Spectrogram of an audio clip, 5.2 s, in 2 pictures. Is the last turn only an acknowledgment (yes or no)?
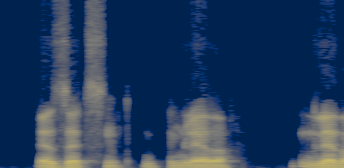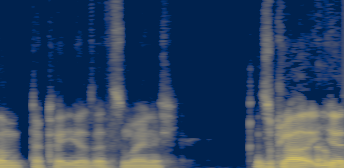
no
